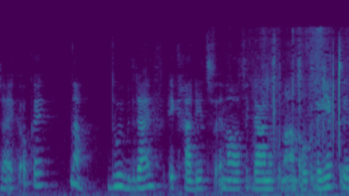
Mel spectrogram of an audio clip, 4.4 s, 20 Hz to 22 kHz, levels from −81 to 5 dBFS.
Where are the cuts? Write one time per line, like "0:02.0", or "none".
0:02.7

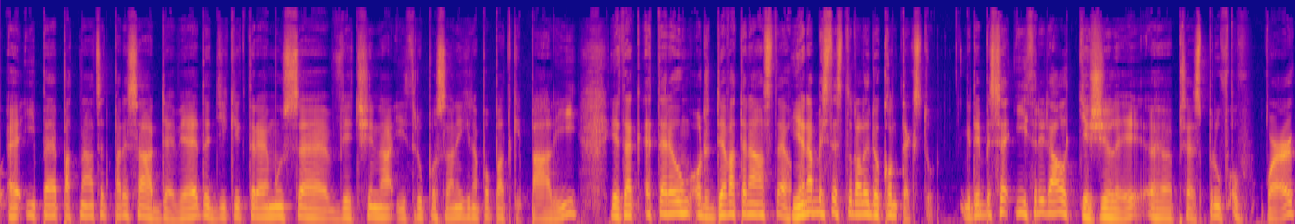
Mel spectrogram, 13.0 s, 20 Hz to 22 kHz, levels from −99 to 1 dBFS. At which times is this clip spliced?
0:07.9

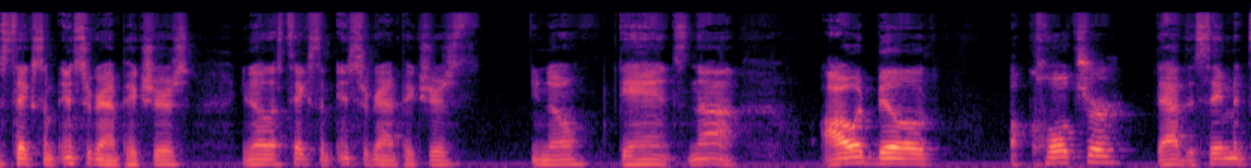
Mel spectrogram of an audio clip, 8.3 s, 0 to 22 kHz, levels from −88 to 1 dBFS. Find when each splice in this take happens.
none

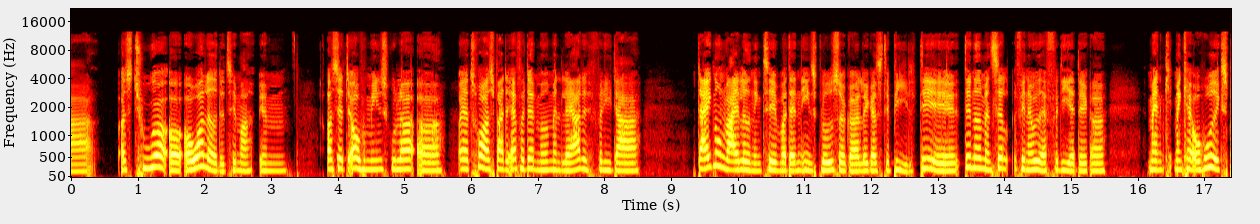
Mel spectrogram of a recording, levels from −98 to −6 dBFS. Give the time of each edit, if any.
0:14.1
0:15.3
0:16.5

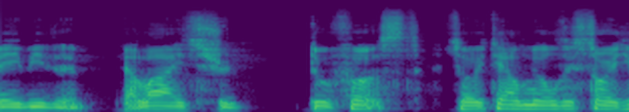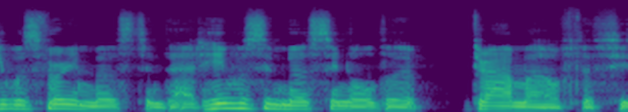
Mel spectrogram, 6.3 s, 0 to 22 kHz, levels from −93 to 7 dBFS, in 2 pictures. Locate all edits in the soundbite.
none

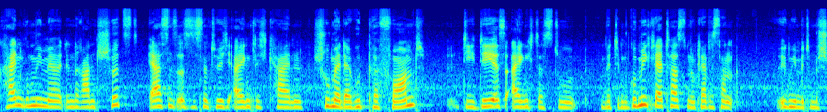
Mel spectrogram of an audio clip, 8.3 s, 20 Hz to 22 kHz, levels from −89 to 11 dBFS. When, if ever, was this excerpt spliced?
0:03.1

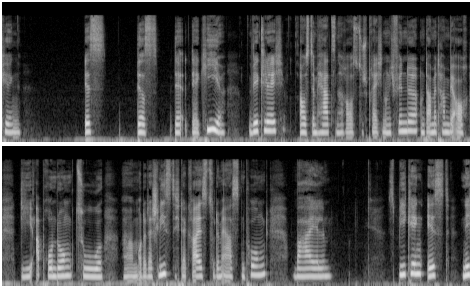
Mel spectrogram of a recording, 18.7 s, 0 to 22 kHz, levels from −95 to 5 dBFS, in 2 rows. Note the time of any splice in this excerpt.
none

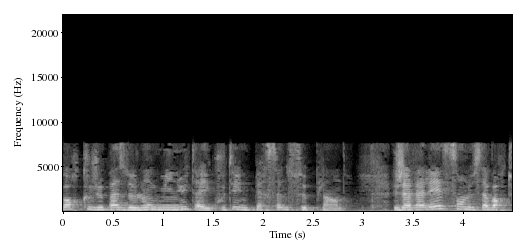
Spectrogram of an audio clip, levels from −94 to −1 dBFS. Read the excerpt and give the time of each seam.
none

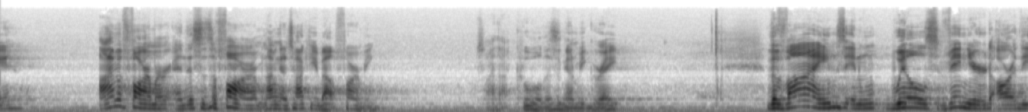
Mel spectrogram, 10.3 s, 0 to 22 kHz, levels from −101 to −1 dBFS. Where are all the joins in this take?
none

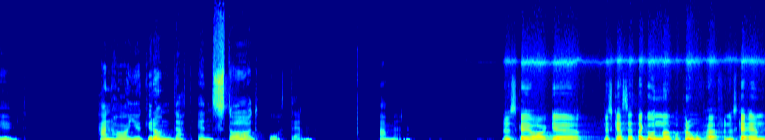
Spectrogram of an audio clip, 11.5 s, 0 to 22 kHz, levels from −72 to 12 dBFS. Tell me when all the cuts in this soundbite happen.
none

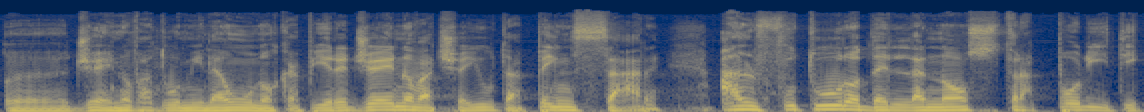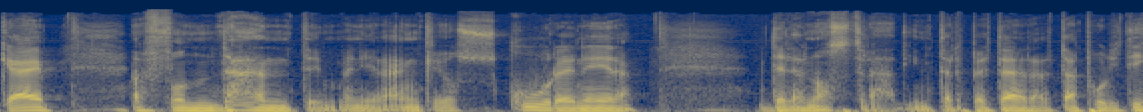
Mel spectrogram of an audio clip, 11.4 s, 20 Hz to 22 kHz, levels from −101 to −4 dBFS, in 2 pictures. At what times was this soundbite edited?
0:06.4
0:10.2

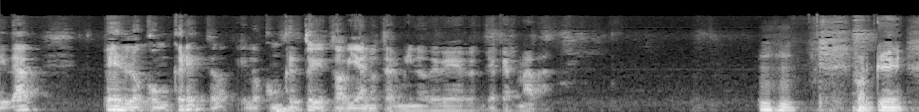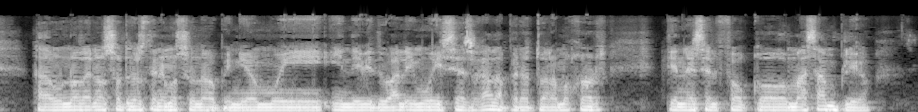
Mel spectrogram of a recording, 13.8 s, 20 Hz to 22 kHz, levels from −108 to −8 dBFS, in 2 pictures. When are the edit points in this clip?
0:06.4

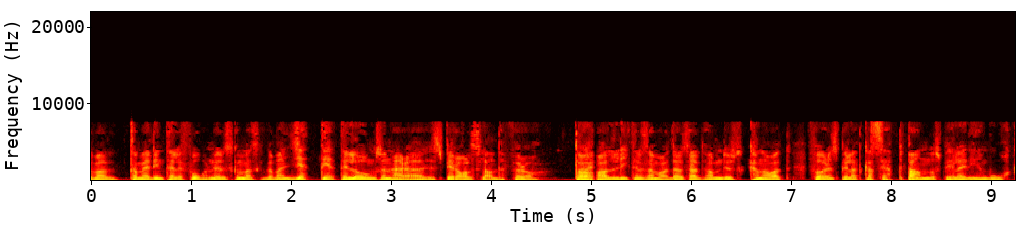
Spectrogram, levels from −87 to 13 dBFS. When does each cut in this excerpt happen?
0:05.0
0:07.1

